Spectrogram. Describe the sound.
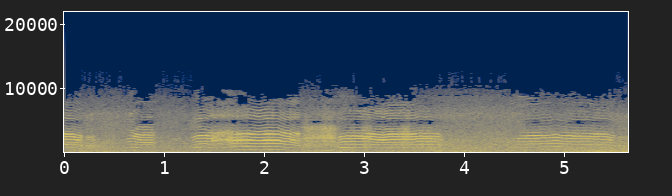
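A baby cries in high, wavering wails that come in a few long, loud bursts with short breaks between them.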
